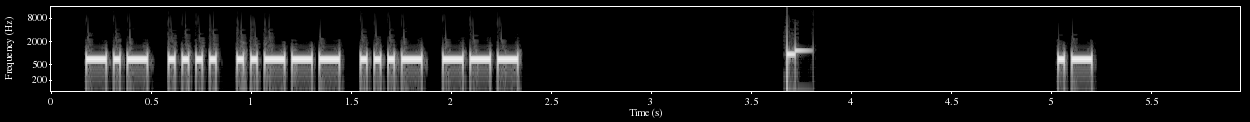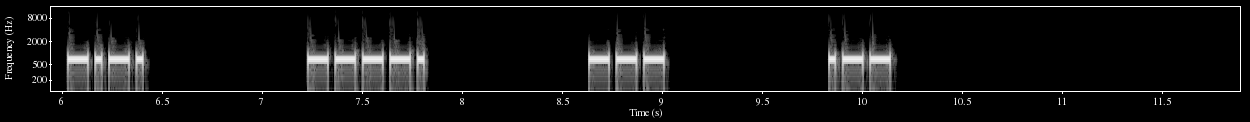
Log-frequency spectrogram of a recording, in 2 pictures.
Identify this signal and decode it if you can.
Morse code, heard as a keyed tone, about 34 wpm, spaced as for 15 wpm, 700 Hz. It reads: KH2VO AC9OW
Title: USA Call Signs - 5 Characters - 8x Character Spacing - 35wpm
